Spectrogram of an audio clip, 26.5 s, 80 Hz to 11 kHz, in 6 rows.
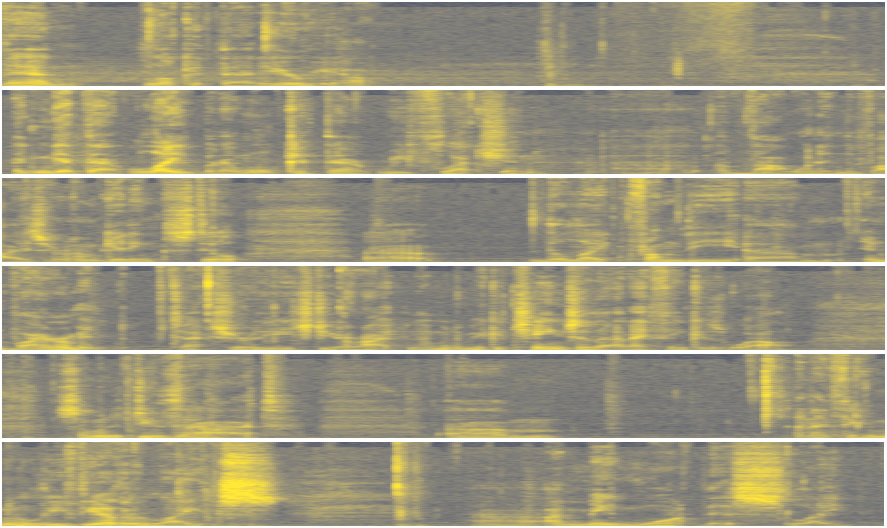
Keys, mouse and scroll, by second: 2.8 F12, 23.2 ctrl+alt+b, 24.1 KP_0.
